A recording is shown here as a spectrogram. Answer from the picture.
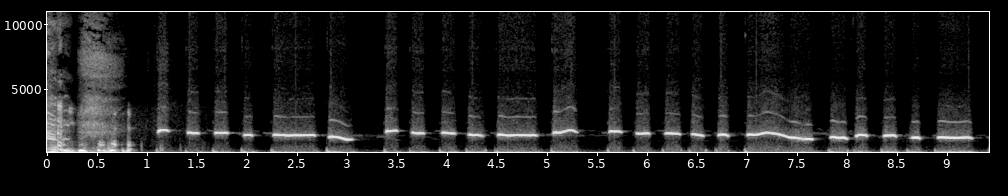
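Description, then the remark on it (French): A person whistles a lively birdlike song imitating a nightingale, with rapid chirps, trills and sliding high notes broken by short pauses, loud and unaccompanied after a brief opening noise. “Ou plutôt au rossignol. Chante, rossignol, chante.”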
